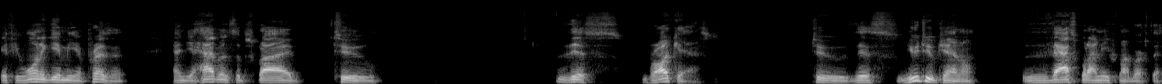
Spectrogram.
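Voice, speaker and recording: Over a quiet background, a man with a very deep, low voice speaks with ordinary pitch variation and long, frequent pauses. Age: 60s. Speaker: political commentary show host. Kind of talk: casual monologue. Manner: repetitive, hesitant with restarts.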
